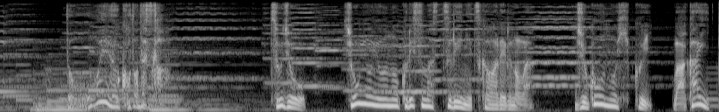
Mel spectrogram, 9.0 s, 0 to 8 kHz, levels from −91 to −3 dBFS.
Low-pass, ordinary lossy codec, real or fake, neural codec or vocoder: 7.2 kHz; none; real; none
